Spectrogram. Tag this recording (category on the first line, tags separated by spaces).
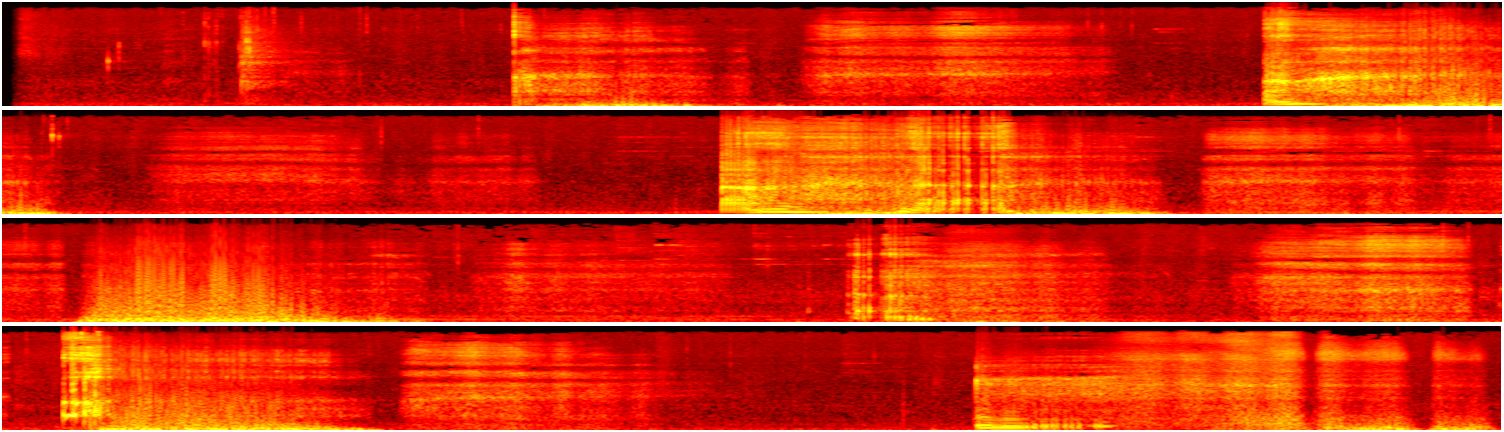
Sound effects > Human sounds and actions
erotic hot male moan Nsfw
